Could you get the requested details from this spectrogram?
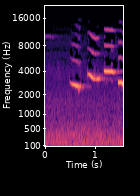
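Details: Oriental magpie-robin song, played so that other magpie-robins are prompted to sing: a few clear, high whistled notes, drawn out and slightly slurred, one after another over a low background hum.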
